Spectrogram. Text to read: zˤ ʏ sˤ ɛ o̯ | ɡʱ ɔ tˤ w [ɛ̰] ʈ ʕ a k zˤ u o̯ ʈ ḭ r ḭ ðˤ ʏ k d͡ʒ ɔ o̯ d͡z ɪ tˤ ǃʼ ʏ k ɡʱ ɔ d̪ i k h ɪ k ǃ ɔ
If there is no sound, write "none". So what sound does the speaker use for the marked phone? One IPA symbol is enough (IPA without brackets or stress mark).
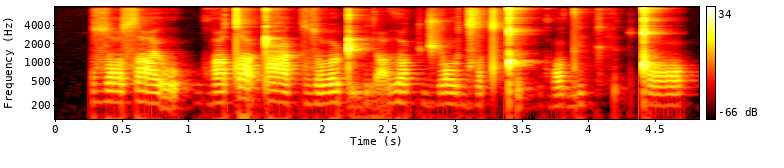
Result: ɛ̰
